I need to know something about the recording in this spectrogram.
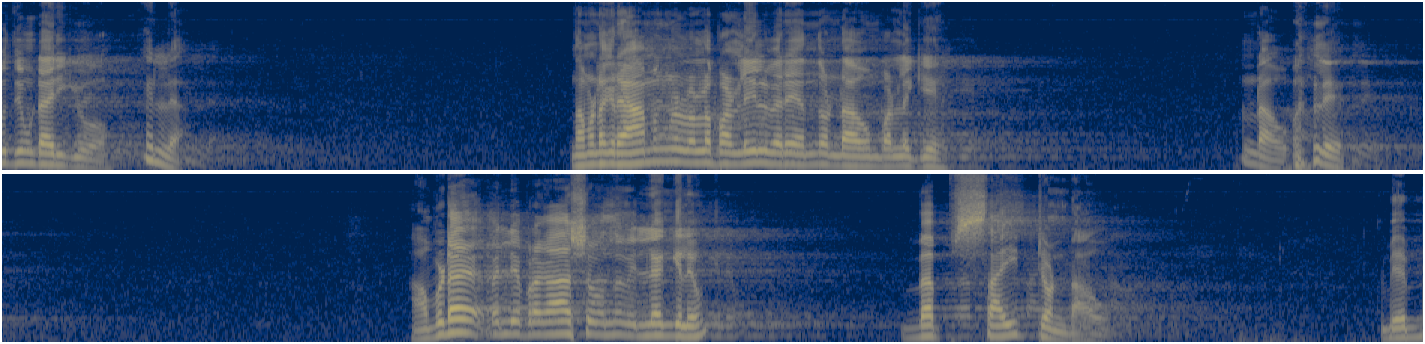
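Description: A middle-aged man speaks with animation into a microphone, in bursts with pauses, his voice echoing in a large hall.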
